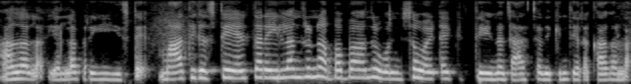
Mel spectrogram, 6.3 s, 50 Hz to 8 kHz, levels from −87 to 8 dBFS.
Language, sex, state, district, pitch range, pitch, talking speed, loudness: Kannada, female, Karnataka, Bellary, 220-275 Hz, 235 Hz, 115 wpm, -16 LUFS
